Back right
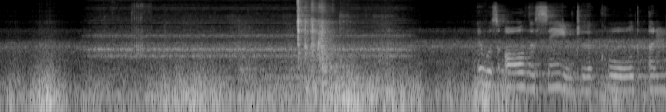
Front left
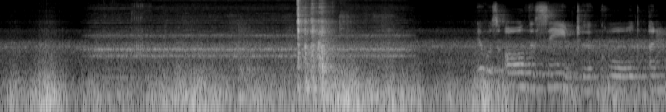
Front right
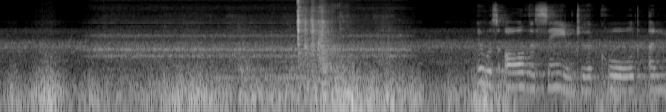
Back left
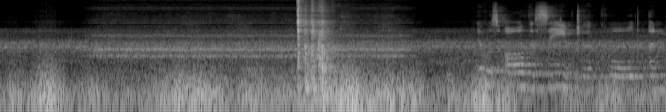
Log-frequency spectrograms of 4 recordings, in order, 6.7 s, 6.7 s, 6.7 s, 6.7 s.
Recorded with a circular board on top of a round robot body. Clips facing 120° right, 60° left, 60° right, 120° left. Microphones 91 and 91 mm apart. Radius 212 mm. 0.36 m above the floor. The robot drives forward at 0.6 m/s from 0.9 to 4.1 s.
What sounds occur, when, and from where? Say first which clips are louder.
1.0 s footsteps: back right 1 dB, even; 10° left, 2 m; by 4.0 s 90° right, 1.5 m
3.0 s a door slam: front left 3 dB, back left 5 dB; 95° left, 1.1 m; by 3.4 s 115° left, 1.2 m
4.8 s a woman speaking: back right 5 dB, front right 6 dB; 80° right, 1.1 m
